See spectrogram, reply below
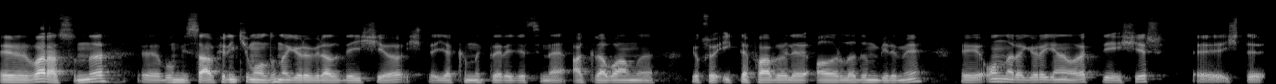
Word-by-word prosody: Eee, 105 -1 +4
var 135 +4 +9
aslında. 110 +7 +3 0.3
Eee, 100 -3 -2
bu 105 0 -1
misafirin 105 +2 +3
kim 110 0 0
olduğuna 105 0 +2
göre 105 0 +2
biraz 100 -1 +1
değişiyor. 95 +3 -1
İşte, - - -10
yakınlık 100 +1 -3
derecesine, 95 -1 -3
akraba 100 0 +1
mı, 95 -2 -4 0.3
yoksa 100 +2 -1
ilk 105 -1 -7
defa 105 -1 +3
böyle 100 -1 0
ağırladığım 100 0 0
biri 95 0 -2
mi, 120 +9 -4 0.3
eee, 105 0 0
onlara 120 -5 0
göre 110 +2 0
genel 110 0 0
olarak 115 +3 -2
değişir. 105 - -3 0.3
Eee, - - -1
işte 380 +1 -4
100 Hz, 145 wpm, -22 LUFS, 100-110 Hz, 0.3 s, var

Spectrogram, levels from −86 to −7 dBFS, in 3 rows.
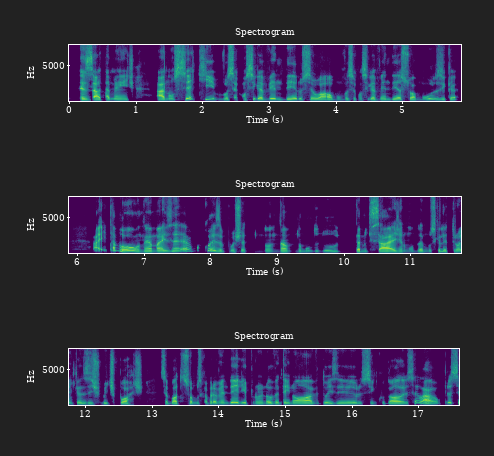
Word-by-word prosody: Exatamente, 155 +1 +3 0.3
a 140 - +7
não 170 +3 -7
ser 385 - +3
que 220 -9 -4
você 155 +2 -2
consiga 165 +1 0
vender 160 -1 +2
o - - -2
seu 145 -5 0
álbum, 125 0 +2
você 125 +2 -6
consiga 135 0 -4
vender 150 +3 -3
a - - +4
sua 170 - -1
música, 130 +2 -5 0.4
aí - - +2
tá 375 - +1
bom, 190 - +5
né, 125 0 0
mas 165 +8 +1
é 205 0 +2
uma 285 - -3 0.2
coisa - - 0
poxa, - - -7 0.3
no 140 -1 -7
na 140 -1 +3
no 135 - -10
mundo 180 +6 -14
do 165 -7 -8 0.2
da 140 - +6
mixagem, 135 -1 +5
no 125 - -19
mundo 150 +3 -18
da 145 -1 -1
música 135 0 -7
eletrônica 155 +6 -5
existe 135 +2 -5
o - - -38
beat 305 - -3
port, - - -1 0.2
você - - -7
bota - - +1
sua 180 - -3
música 165 +1 -10
pra 170 -1 0
vender 175 +1 +1
ali 170 -2 +1
por 135 - -17
1,99, 140 -2 +1
2€, 135 0 -4
$5, 135 -1 +2
sei 165 - -6
lá, - - +4
o - - -12
preço 190 +2 -3
145 Hz, 195 wpm, -23 LUFS, 135-170 Hz, 0.4 s, a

